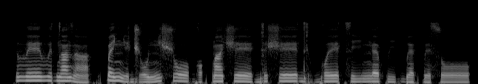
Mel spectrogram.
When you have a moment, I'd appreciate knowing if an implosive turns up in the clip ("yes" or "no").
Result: no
